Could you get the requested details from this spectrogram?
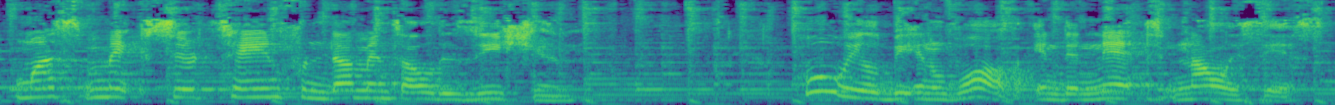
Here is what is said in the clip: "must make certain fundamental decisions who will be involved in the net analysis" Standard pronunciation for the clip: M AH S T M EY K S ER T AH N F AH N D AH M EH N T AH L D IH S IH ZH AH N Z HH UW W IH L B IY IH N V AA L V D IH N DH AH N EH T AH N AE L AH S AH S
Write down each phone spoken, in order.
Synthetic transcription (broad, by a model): M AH S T M EY K S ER T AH N F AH N D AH M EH N T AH L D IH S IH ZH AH N HH UW W IH L B IY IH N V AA L V D IH N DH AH N EH T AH N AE L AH S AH S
